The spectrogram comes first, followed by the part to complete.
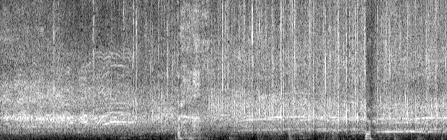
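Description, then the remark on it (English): A church audience applauding steadily, a dense continuous wash of clapping that holds its level throughout, with a few brief louder bursts and faint voices or laughter mixed in. “Don't clap, I'm not healed.”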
